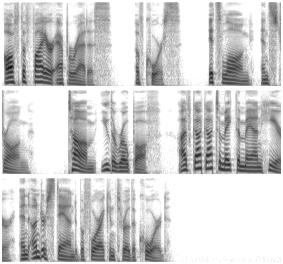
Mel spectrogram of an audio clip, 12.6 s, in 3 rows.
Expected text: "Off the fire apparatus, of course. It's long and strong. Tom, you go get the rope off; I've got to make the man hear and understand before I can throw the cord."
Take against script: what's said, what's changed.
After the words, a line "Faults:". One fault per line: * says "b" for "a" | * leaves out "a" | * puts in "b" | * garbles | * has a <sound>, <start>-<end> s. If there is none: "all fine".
"Off the fire apparatus, of course. It's long and strong. Tom, you the rope off; I've got got to make the man hear and understand before I can throw the cord."
Faults:
* leaves out "go get"
* puts in "got"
